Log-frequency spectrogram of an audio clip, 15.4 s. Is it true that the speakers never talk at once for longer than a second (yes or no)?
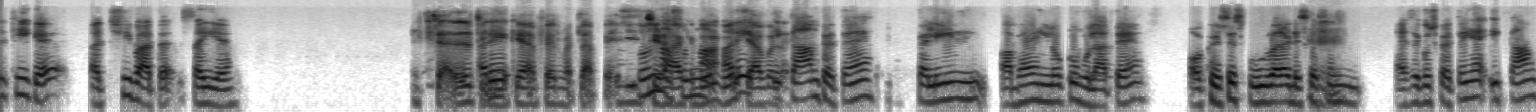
no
